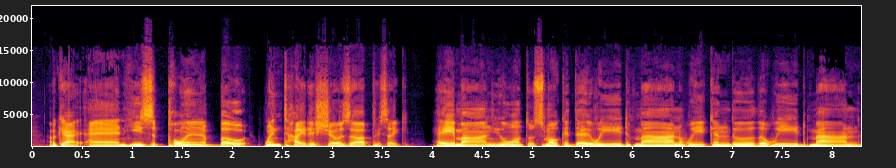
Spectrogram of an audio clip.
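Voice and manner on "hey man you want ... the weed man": cheap, discount put-on Jamaican accent. Retelling what a movie character says: imitating a jamaican accent. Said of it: "that was Jamaican".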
